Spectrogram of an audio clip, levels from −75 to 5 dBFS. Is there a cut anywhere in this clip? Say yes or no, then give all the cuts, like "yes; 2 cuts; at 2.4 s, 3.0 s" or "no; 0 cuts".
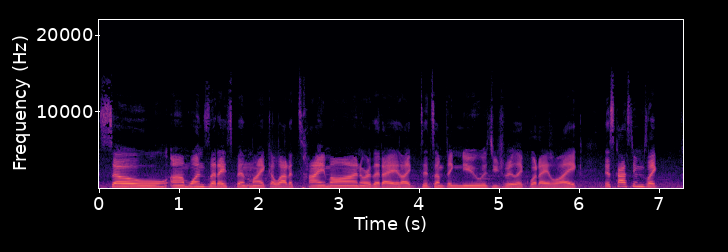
no; 0 cuts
